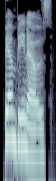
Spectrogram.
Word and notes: bambinos: British English

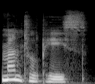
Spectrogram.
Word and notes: mantelpiece: British English

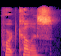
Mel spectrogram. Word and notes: portcullis: American English

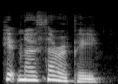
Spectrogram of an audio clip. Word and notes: hypnotherapy: British English

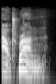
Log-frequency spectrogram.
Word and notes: outrun: British English

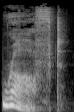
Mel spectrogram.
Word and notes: raft: British English

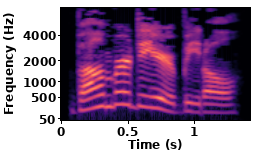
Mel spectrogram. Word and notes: bombardier beetle: British English

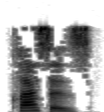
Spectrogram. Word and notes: classes: British English

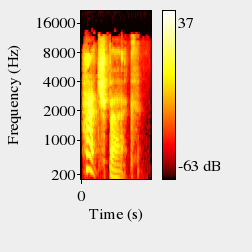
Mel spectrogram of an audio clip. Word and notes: hatchback: British English

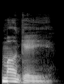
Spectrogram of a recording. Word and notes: muggy: British English

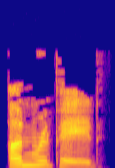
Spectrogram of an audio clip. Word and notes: unrepaid: British English

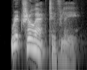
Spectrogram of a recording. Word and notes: retroactively: British English

